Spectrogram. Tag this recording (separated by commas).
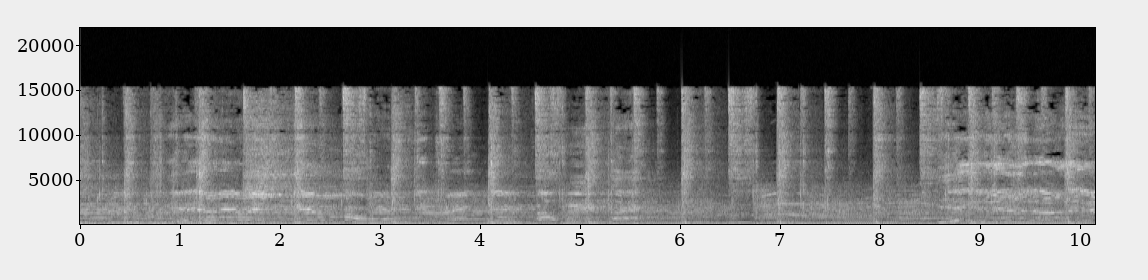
Music, Country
